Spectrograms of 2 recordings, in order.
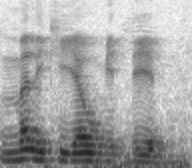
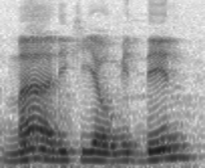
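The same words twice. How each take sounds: First: The vowel after the first m is short. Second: The vowel after the first m is long. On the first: "bisa dipendekkan" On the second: "dengan memanjangkan huruf mim"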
